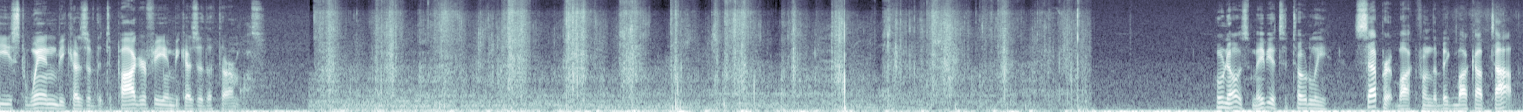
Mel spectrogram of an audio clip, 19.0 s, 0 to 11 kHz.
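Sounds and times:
footsteps crunching through dry leaves: 3.8 - 13.7.

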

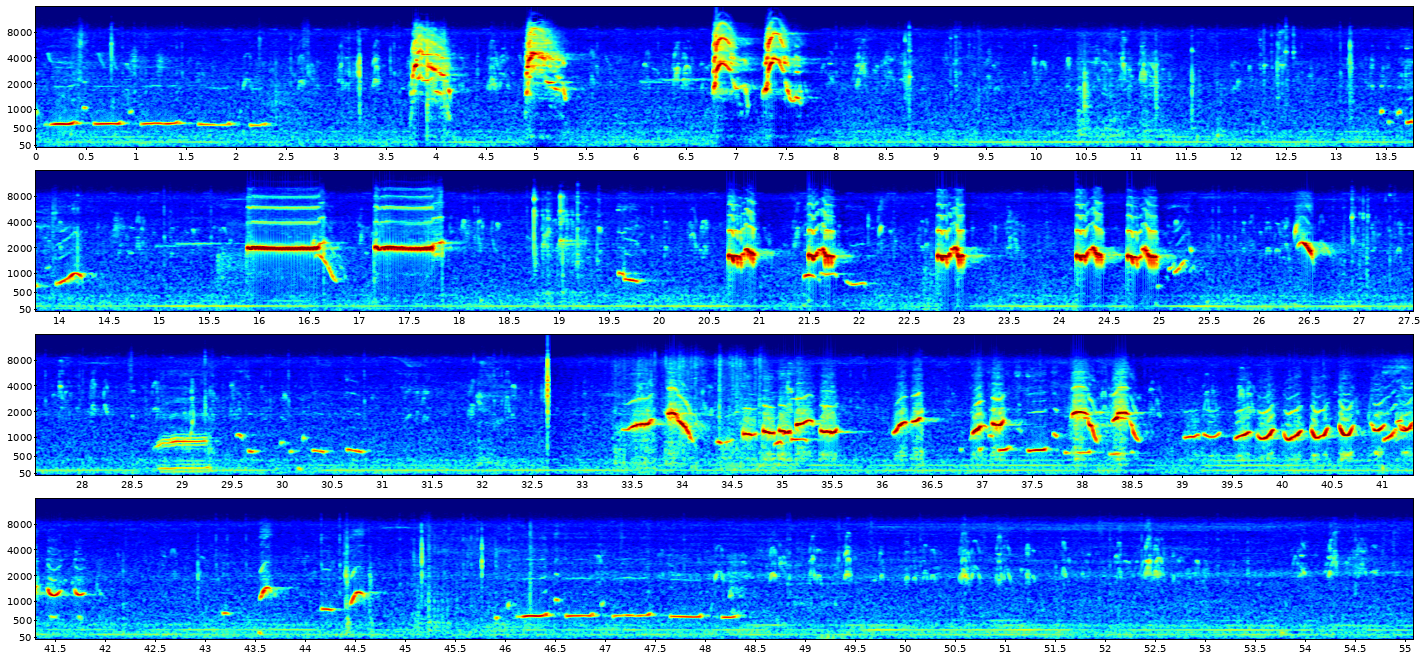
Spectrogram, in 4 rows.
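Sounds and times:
bird-call whistles: 0.0 - 2.4, 3.8 - 4.2, 4.9 - 5.4, 6.1 - 7.7, 13.4 - 14.4, 15.1 - 18.0, 19.6 - 19.9, 28.7 - 30.9, 33.4 - 42.0, 43.1 - 44.8, 45.9 - 48.4
low steady hum: 0.0 - 55.0.

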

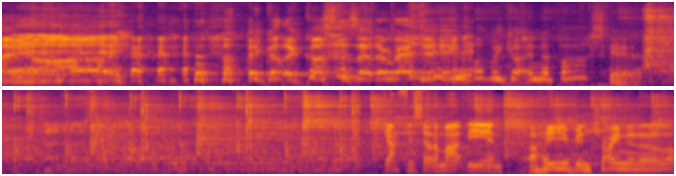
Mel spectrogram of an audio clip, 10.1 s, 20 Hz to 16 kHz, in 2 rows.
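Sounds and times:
ball bouncing on table: 4.8 - 10.0
table tennis ball clicking off bats: 4.8 - 10.0.

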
